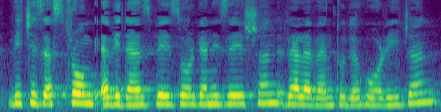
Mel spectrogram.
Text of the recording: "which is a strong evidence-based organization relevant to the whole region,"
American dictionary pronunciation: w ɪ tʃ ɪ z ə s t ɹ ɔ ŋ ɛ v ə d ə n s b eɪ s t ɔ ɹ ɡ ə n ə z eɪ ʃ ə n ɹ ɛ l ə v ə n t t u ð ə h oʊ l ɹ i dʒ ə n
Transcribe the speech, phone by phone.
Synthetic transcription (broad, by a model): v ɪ tʃ ɪ z ə s t ɹ ɔ ŋ ɛ v ə d ə n s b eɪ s ɔ ɹ ɡ ə n ə z eɪ ʃ ə n ɹ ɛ l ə v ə n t t u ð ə h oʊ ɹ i dʒ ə n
